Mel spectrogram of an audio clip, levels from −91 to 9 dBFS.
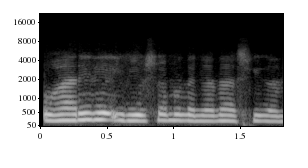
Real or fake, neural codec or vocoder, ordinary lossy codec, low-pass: fake; codec, 32 kHz, 1.9 kbps, SNAC; Opus, 32 kbps; 14.4 kHz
